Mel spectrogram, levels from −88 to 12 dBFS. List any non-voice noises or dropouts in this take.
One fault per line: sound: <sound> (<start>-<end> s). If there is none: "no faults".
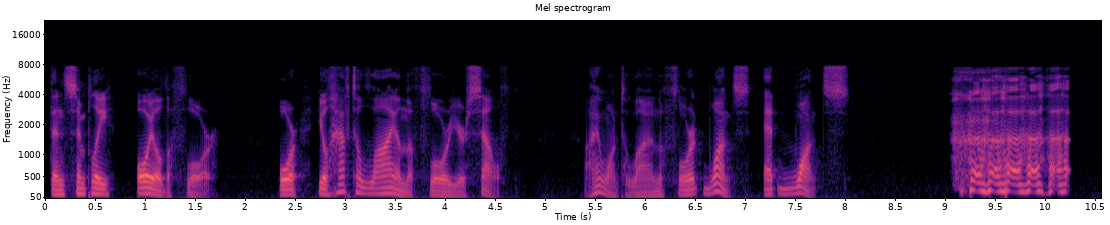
sound: laugh (9.0-10.3 s)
